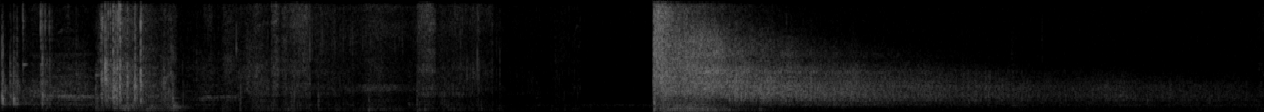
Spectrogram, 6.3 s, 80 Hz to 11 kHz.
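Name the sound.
suppressed rifle shots at AR500 steel deer target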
